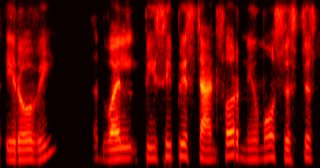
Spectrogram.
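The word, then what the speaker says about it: jirovecii: So it is pronounced as erovi, while PCP stands for pneumocystis pneumonia.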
